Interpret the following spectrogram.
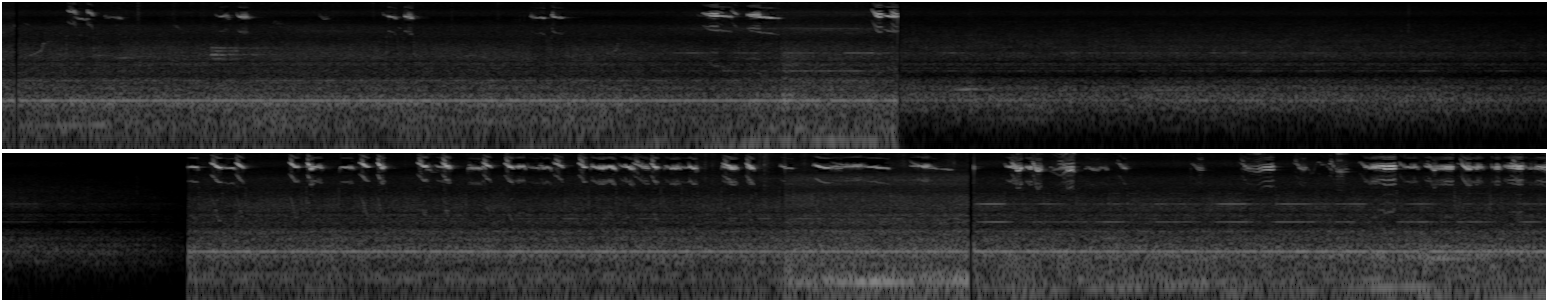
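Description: Northern cardinal nestlings begging with thin, very high peeps, scattered at first; the sound fades to near silence and then cuts back in abruptly about seventeen seconds in with rapid, almost continuous peeping. A steady low hum runs underneath.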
